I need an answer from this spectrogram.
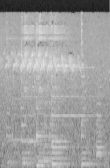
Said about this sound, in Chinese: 事实上，由于水量丰沛，孩子们不但可以在溪里头玩，还可以听见重返森林生活这些鸟儿们美丽的歌声呢。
